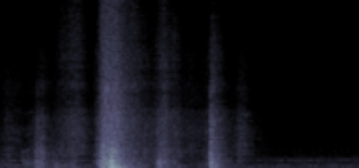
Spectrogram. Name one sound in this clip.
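A person flops down heavily onto a soft bed with a loud thump and rustle of bedding.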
